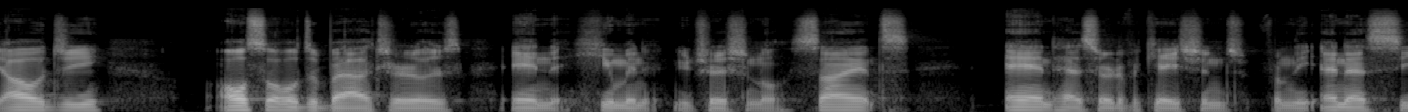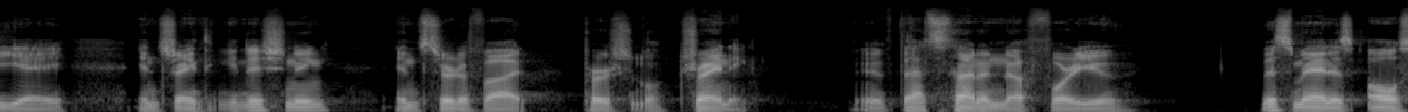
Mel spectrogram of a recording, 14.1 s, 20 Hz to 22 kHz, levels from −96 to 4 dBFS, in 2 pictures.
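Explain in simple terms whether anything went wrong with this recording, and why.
Nothing went wrong; no technical faults are audible here.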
